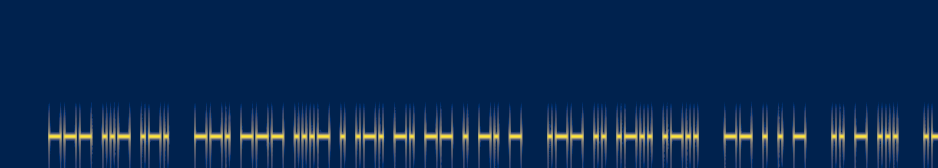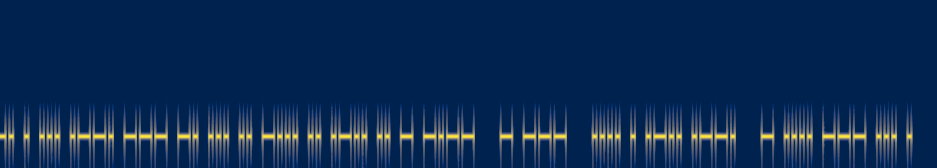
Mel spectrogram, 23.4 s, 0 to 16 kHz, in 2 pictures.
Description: Morse code, heard as a keyed tone, about 25 wpm, 700 Hz. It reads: OUR GOVERNMENT WILL MEET ITS RESPONSIBILITY TO HELP THOSE
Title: Sentences from Top 1200 Words 25wpm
